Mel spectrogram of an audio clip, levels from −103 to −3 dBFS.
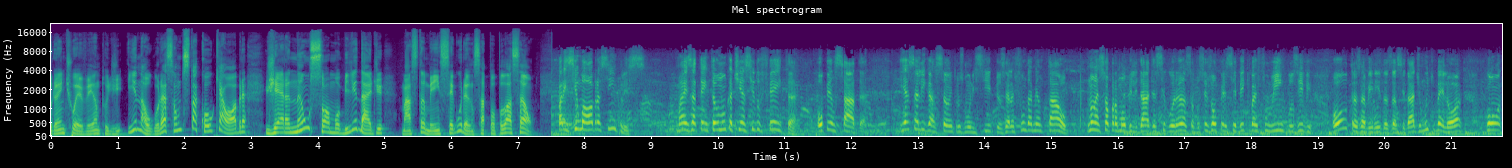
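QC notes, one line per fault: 6.47–6.51 s, 11.21–11.25 s, 12.55–12.61 s and 18.61–18.65 s: short concealed packet loss. About 20 ms of audio arrived too late each time, and 40 ms at 12.55 s. The receiver extended the preceding sound to cover each gap, then blended back, leaving a brief smear or wobble.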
